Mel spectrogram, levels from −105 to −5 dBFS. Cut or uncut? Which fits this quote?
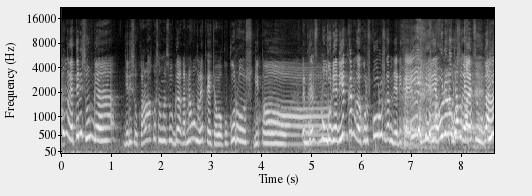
uncut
